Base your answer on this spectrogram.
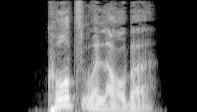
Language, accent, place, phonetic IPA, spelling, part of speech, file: German, Germany, Berlin, [ˈkʊʁt͡sʔuːɐ̯ˌlaʊ̯bə], Kurzurlaube, noun, De-Kurzurlaube.ogg
- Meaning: nominative/accusative/genitive plural of Kurzurlaub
